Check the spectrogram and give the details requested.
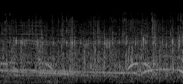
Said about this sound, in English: If you're our chimes master, would you please raise your hands right now so we can give you all a big round of applause and thank you.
